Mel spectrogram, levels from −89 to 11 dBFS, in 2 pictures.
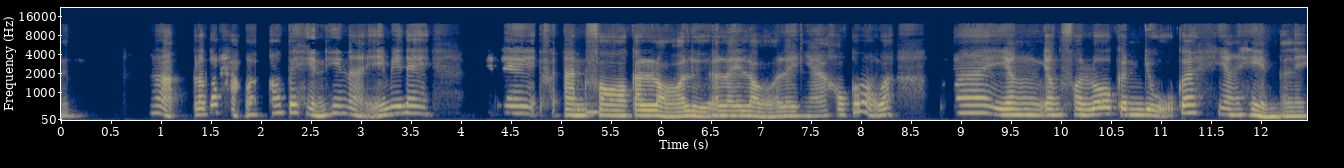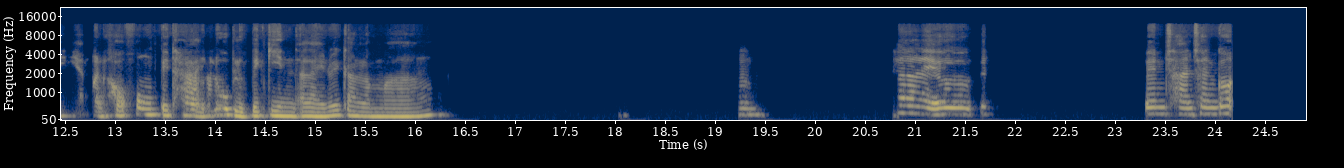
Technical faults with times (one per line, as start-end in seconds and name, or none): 24.17-24.92 cut-off end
